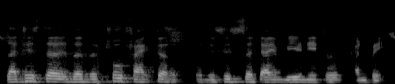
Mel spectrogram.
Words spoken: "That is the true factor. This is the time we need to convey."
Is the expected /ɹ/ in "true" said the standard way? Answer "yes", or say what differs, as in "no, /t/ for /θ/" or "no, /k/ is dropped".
yes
